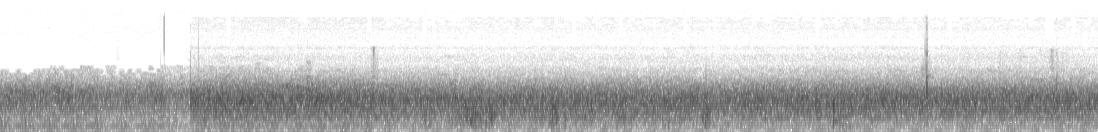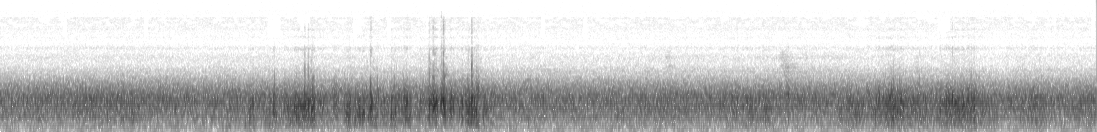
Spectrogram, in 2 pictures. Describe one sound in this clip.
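Water churns and rushes along a ship's hull.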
